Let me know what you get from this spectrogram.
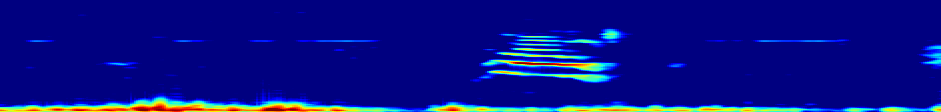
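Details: Stray kitten outdoors on a cold, windy day as winter approaches, two little brothers, one black and one gray, waiting to eat; a single harmonic meow falls slightly in pitch over half a second, above steady low wind rumble.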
